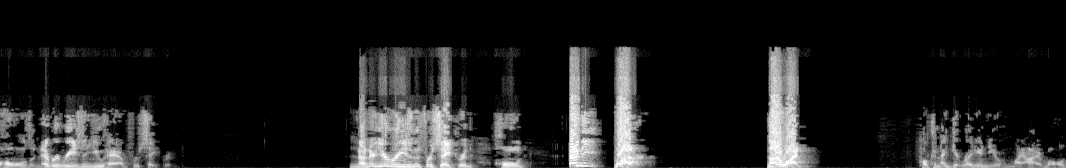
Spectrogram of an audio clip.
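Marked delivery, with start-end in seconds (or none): 4.4-10.2 loud, high preaching at full force; fiery preaching. Acted. Preacher challenging his listeners, full-force loud preaching. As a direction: hammer it home like a preacher on fire.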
